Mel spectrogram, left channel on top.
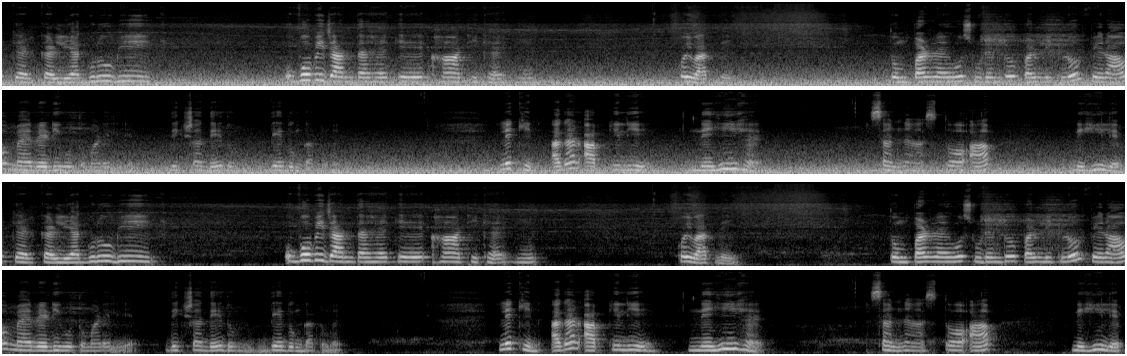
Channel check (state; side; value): noise; left; rumble, 2 dB below the sound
